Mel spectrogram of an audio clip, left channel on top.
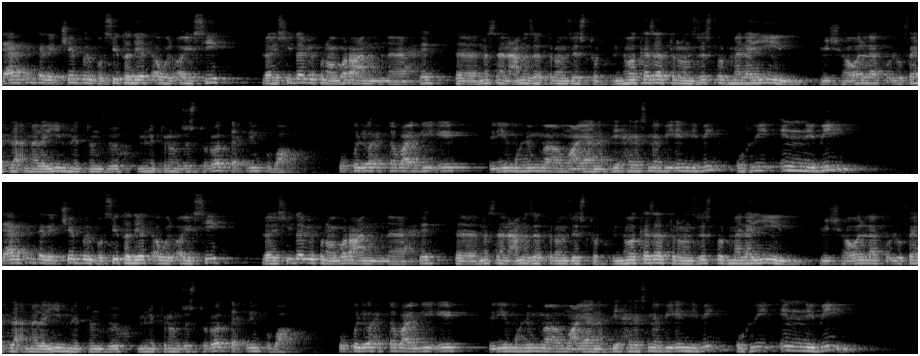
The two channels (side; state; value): both; normal; correlation 0.80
